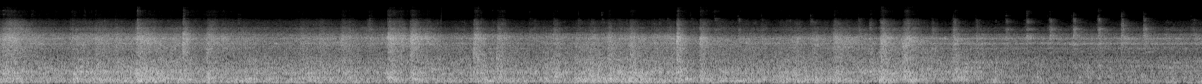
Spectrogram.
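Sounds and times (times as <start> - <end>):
train rumbling over steel bridge: 0.0 - 12.0
train wheel clicks: 0.0 - 12.0.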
